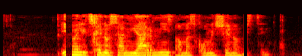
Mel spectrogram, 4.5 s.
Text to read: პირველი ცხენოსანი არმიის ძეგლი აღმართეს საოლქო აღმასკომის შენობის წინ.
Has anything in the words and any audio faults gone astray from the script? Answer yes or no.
yes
